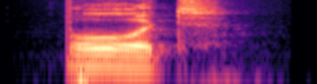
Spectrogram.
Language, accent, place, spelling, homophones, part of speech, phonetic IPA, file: German, Germany, Berlin, bot, Boot, verb, [boːt], De-bot.ogg
- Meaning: first/third-person singular preterite of bieten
